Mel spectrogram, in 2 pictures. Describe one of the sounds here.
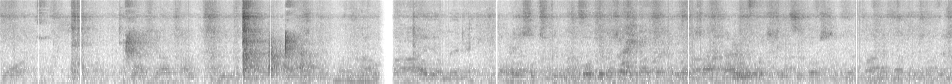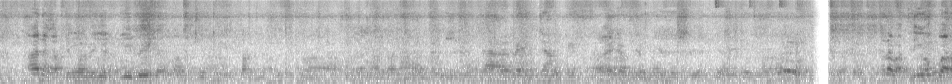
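A crowd of young men chatters and murmurs nearby.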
